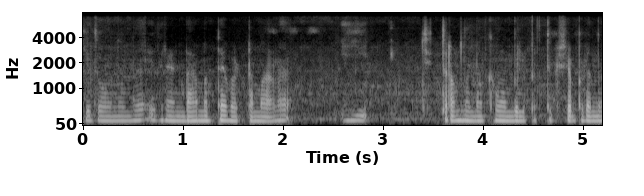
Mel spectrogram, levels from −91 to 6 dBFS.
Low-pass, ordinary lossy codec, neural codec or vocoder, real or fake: 7.2 kHz; none; codec, 24 kHz, 3.1 kbps, DualCodec; fake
